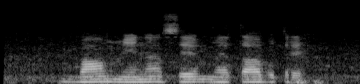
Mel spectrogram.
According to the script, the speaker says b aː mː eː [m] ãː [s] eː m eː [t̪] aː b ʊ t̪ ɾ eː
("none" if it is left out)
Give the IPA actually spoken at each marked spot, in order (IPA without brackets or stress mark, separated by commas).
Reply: n, s, t̪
